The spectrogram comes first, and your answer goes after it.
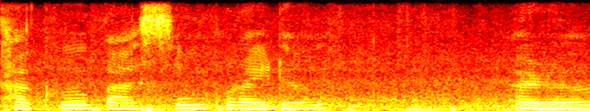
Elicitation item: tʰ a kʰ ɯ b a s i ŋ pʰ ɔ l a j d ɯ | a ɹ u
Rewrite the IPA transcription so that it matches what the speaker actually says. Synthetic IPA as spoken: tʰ a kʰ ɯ b a s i m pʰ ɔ ɹ a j d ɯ | a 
